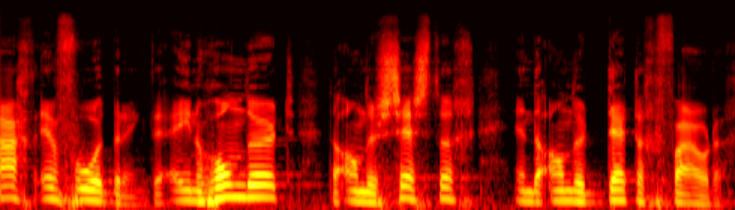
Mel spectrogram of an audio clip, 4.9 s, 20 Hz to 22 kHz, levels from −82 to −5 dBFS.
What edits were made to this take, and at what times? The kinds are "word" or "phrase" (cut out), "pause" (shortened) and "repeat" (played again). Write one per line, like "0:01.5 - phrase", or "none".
none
